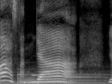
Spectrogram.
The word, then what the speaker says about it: สัญญา: ใน มาตรา ก้น ค่า คำ ว่า สัญญา ยอ ผู้ หญิง เป็น ตัว สะกด ค่า แต่ อยู่ ใน มาตรา กน หรือ ว่า ออก เสียง นอ หนู เช่น กัน ค่ะ คำ ว่า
